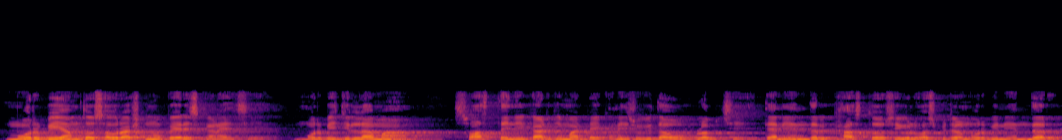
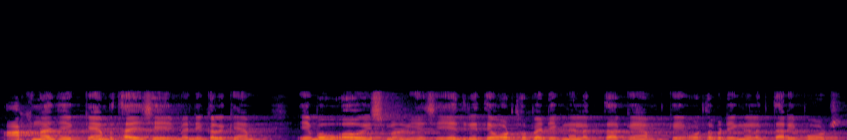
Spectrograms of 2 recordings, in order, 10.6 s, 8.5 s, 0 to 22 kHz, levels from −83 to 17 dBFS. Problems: echo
